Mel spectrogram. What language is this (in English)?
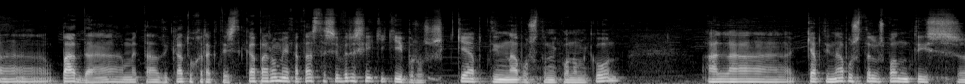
Greek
